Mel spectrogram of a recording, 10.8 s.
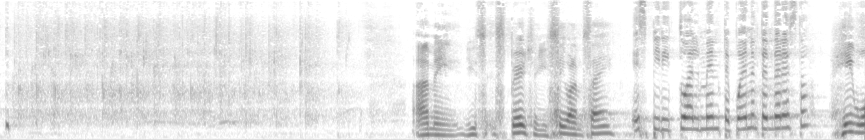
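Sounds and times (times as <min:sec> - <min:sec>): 
audience applause: 0:00.0 - 0:04.5
speech: 0:05.2 - 0:10.8.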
